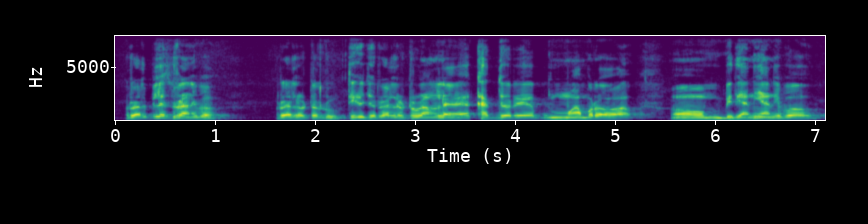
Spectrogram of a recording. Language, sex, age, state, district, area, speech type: Odia, male, 45-60, Odisha, Bargarh, urban, spontaneous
